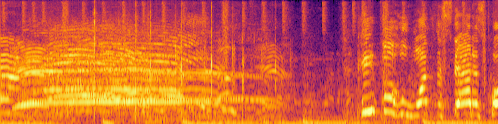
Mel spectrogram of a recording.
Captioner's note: crowd cheering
